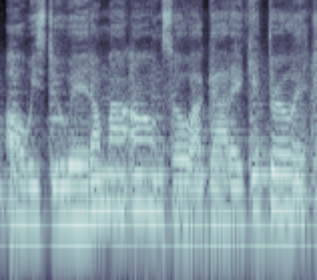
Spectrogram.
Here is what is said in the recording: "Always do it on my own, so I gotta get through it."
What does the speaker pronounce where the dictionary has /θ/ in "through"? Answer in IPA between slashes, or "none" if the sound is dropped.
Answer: /θ/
